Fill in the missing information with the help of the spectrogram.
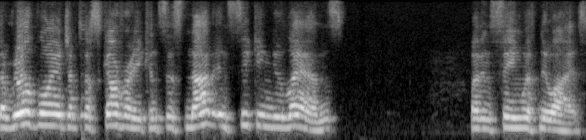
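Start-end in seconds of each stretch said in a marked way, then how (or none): none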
